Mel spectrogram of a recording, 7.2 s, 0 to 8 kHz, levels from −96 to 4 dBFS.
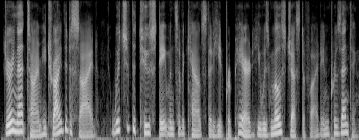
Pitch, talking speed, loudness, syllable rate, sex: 130 Hz, 200 wpm, -20 LUFS, 5.3 syllables/s, male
